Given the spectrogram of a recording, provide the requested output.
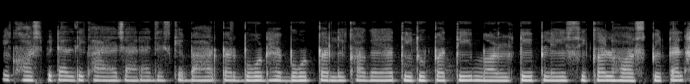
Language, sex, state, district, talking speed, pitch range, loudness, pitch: Hindi, female, Haryana, Rohtak, 165 wpm, 185-190 Hz, -18 LUFS, 185 Hz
